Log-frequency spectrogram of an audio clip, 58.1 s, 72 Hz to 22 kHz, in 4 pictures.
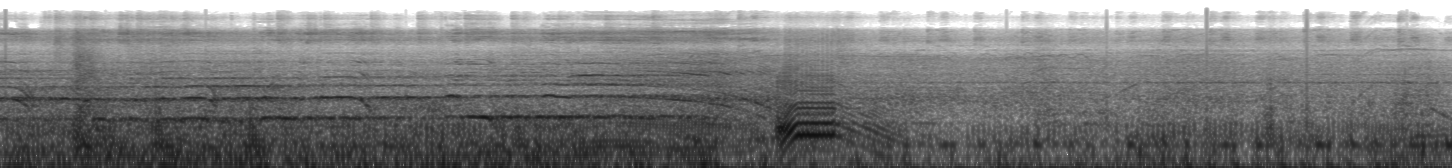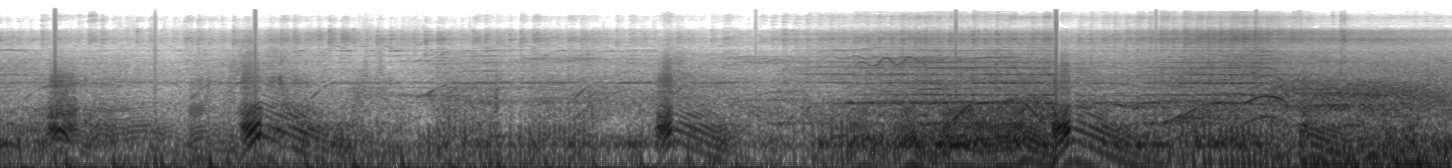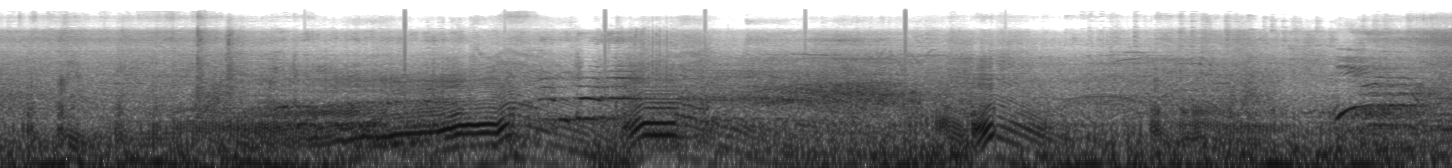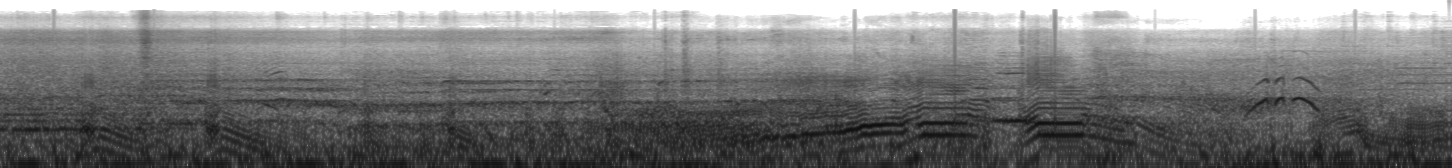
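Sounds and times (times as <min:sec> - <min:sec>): motocross bike engine revving: 0:00.0 - 0:18.6, 0:20.8 - 0:22.0, 0:22.7 - 0:55.9
loud music over sound system: 0:00.0 - 0:58.0.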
